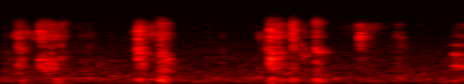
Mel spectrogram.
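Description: Someone types on a computer keyboard, a few quick clusters of crisp key clicks with short pauses between them, close and fairly quiet, spelling out a single word.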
